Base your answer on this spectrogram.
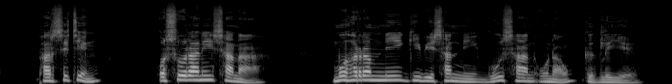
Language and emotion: Bodo, neutral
